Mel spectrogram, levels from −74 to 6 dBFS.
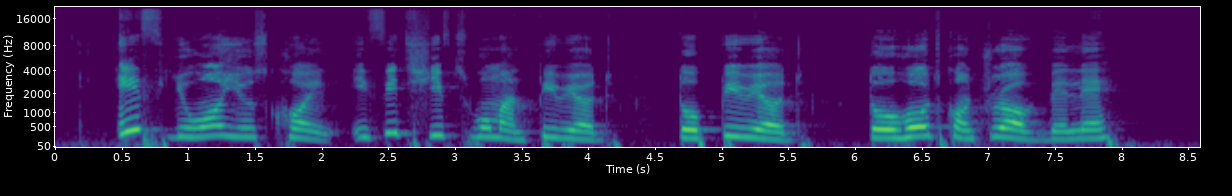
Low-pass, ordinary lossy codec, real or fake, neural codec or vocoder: none; none; real; none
